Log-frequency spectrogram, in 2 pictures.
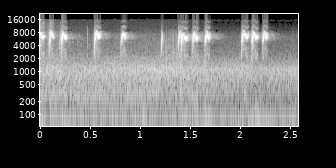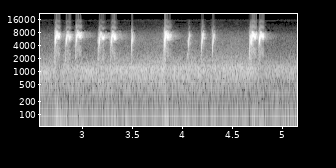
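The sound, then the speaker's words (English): A flock of bushtits trading soft, high-pitched contact calls: many brief chips and twitters in irregular clusters, over a faint steady background hiss with no voices. “Their quiet calling helps them keep track of one another.”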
